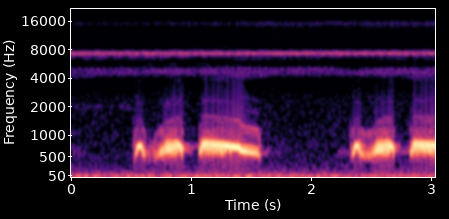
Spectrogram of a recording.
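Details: Indonesian spotted dove, a local decoy bird for trapping, uttering a loud coo phrase of a short note, a swelling note and a long descending coo, then the next phrase beginning, over a steady high hum.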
